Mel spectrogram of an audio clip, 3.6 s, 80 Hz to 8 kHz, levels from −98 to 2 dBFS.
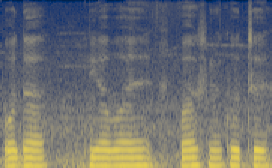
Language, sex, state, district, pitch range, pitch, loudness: Hindi, male, Rajasthan, Bikaner, 130-135 Hz, 135 Hz, -13 LUFS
